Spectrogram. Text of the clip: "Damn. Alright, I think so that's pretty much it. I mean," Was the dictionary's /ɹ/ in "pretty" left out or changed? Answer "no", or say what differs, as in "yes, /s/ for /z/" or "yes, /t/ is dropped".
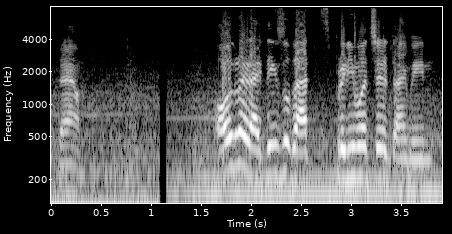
no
